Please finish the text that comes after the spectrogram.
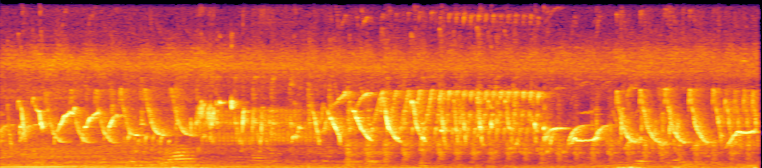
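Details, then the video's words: Canary singing steadily: looping whistled sweeps and rapid trills run almost without pause over a faint background hum. "burung kenari"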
